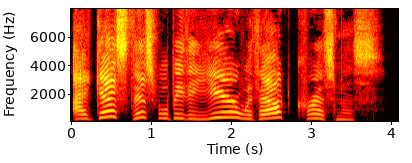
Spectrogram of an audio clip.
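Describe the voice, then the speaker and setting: In a squeaky, high-pitched put-on character voice, the speaker goes at a very slow pace. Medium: cartoon. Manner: sarcastic, crude.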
